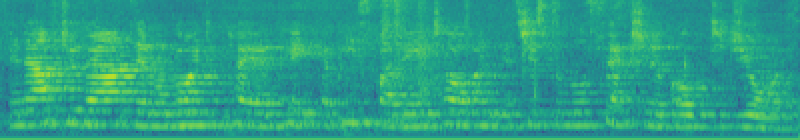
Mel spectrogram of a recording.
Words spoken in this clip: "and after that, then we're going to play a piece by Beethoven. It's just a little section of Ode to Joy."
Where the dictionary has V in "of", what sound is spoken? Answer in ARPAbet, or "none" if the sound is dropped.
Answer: V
